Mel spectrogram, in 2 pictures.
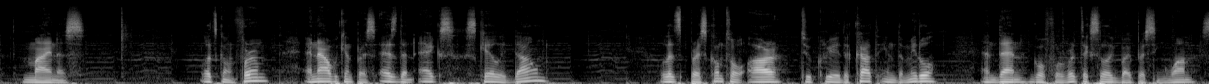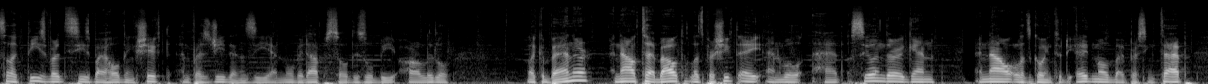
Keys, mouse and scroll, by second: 0.0 KP_Subtract, 1.1 KP_Enter, 2.5 middle click, 3.6 s, 3.8 x, 6.0 click, 7.0 ctrl+r, 9.0 right click, 10.5 1, 11.7 click, 12.4 shift+click, 13.9 g, 14.1 z, 16.1 click, 16.8 middle click, 18.3 Tab, 19.0 shift+a, 21.8 Tab, 22.7 Tab, 23.6 s.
